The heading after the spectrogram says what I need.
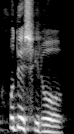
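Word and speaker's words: קודש: 여러분, 거룩이란 앞에 보시면요, 히브리어로 카도시인데요, 이게 형용사형이고 명사형은 코데시로 발음해요. 자음은 같고 발음만 다릅니다.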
